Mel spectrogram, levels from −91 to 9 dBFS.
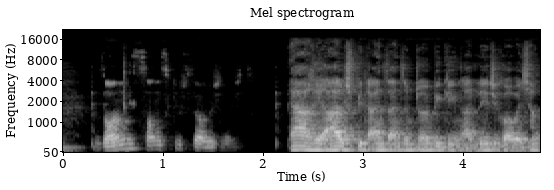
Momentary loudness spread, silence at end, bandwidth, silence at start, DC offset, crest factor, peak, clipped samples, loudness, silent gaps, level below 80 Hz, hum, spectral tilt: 16 LU; 0 s; 15 kHz; 0 s; under 0.1%; 20 dB; -2 dBFS; under 0.1%; -21 LUFS; 1.92-2.02 s; -56 dBFS; none; -7 dB/octave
